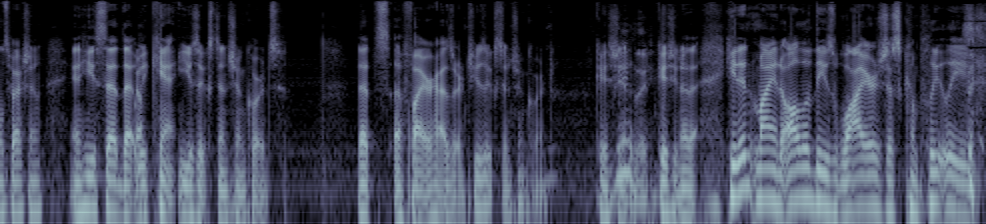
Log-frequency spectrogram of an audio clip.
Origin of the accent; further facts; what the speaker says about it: Yuma, Colorado, United States; I started doing a radio show on the weekends in my hometown of Yuma, Colorado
